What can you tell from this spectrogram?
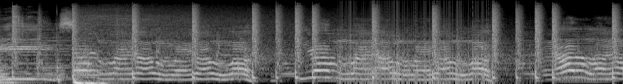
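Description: From 3.37 s to 5.42 s the sound is overlaid with a dense, gritty crackle, a processor overload crackle. The processing could not finish its audio buffers on time, and deadlines were missed repeatedly for about two seconds. Each miss left a fragment of stale audio repeated with hard edges. The rapid texture points to very short buffers of roughly a millisecond and a half, with something like a couple of hundred misses. The tearing stops once the overload ends.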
